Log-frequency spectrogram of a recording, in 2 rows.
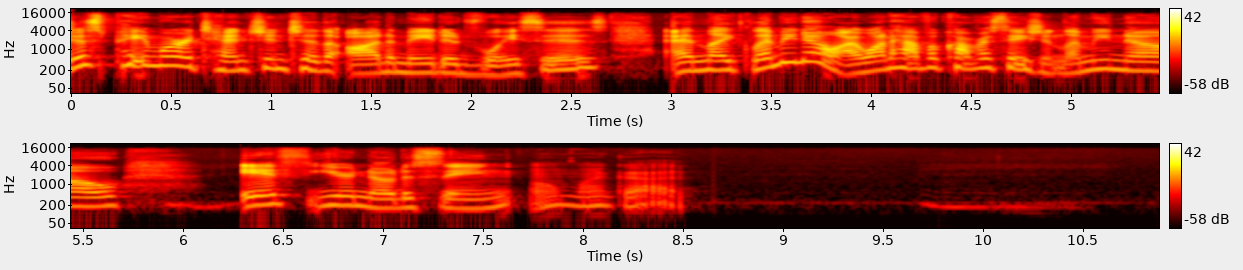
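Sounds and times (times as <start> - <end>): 
speech: 0.0 - 8.6
quiet hum: 0.0 - 10.8
sleeping pet snoring: 9.7 - 10.7.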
